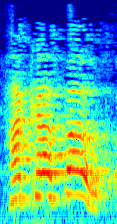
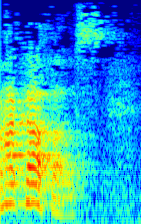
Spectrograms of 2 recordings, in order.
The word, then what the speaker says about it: Hakafot: Hakafot or hakafos, depending on how you say it.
